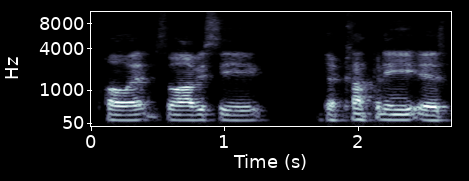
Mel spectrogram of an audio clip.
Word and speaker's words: PoE: at the end so poet um some folks pronounce it Poe wi um you know which is fine but it's pronounced poet so obviously the company is pretty much based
